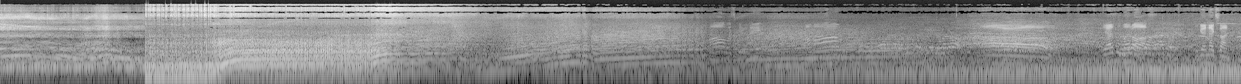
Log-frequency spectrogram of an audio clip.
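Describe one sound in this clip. A car engine revs hard and roars loudly.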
